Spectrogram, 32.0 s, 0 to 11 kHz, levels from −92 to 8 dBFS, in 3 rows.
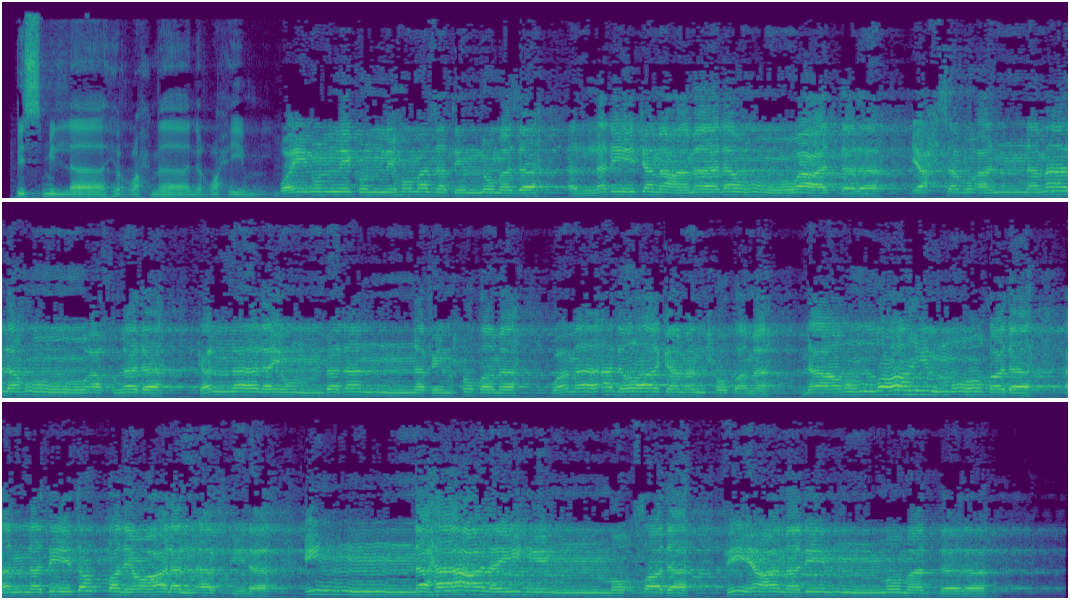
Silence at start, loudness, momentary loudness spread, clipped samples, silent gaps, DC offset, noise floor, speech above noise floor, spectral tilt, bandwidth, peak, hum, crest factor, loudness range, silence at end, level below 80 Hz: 0.15 s; -18 LUFS; 8 LU; under 0.1%; none; under 0.1%; -39 dBFS; 20 dB; -2.5 dB/octave; 11 kHz; -4 dBFS; none; 16 dB; 3 LU; 0.1 s; -56 dBFS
